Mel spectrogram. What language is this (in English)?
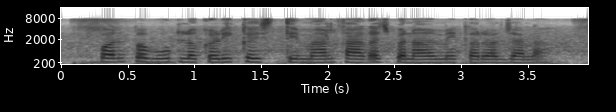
Bhojpuri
